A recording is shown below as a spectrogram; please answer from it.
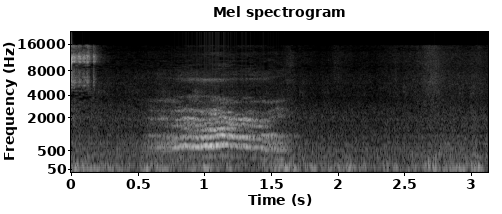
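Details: A German Shepherd frightened by firecracker bangs, after hiding under a bed, gives a single high, drawn-out whine, rising then falling.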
